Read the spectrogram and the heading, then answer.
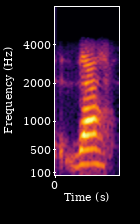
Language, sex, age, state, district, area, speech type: Odia, female, 60+, Odisha, Angul, rural, conversation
